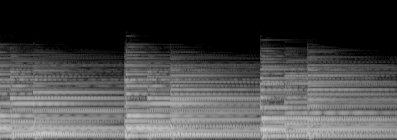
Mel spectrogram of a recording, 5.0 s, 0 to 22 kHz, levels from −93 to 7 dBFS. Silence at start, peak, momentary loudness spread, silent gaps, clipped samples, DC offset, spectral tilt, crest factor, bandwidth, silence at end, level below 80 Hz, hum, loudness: 0 s; -6 dBFS; 8 LU; none; under 0.1%; under 0.1%; -10 dB/octave; 14 dB; 5.8 kHz; 0 s; -54 dBFS; none; -21 LUFS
